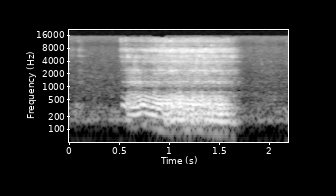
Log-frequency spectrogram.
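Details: Adult man (a father) with very loud snoring during sleep, loud enough to wake the dog: a single loud, rattling snore of about a second on an in-breath, in a quiet room.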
